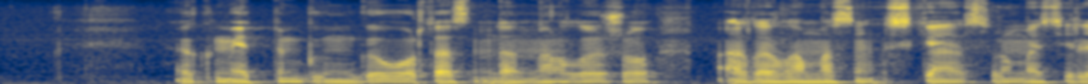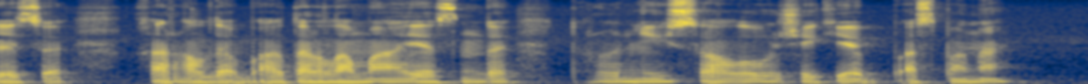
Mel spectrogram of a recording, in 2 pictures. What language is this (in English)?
Kazakh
